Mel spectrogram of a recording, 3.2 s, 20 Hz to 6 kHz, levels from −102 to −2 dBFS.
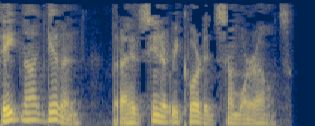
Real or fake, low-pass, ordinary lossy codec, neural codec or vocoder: fake; 5.4 kHz; MP3, 24 kbps; vocoder, 44.1 kHz, 128 mel bands, Pupu-Vocoder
